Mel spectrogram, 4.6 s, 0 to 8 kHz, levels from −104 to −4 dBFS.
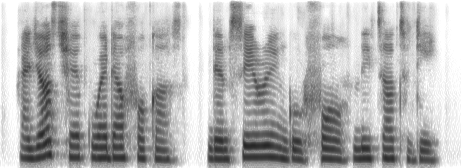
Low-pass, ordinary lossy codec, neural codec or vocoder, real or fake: none; none; codec, 16 kHz, 4 kbps, X-Codec, HuBERT features, trained on general audio; fake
